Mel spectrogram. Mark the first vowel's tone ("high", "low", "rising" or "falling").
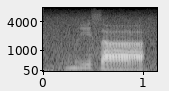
high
